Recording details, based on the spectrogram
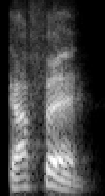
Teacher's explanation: as oxítonas meus amores tem como sílaba tônica a última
